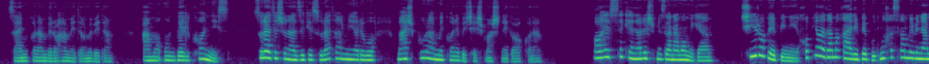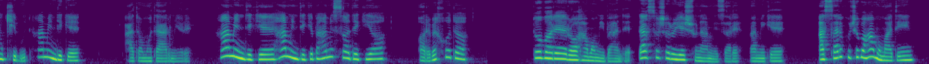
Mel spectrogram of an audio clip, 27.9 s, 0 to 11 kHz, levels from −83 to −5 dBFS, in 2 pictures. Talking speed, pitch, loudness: 155 wpm, 240 Hz, -25 LUFS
